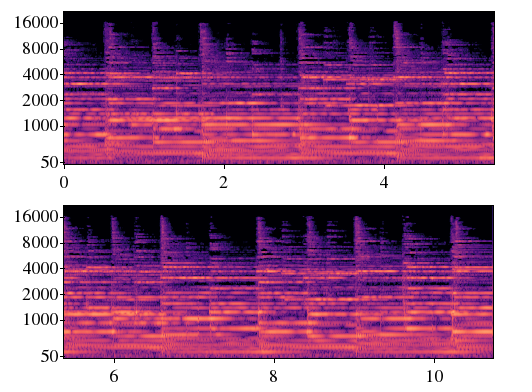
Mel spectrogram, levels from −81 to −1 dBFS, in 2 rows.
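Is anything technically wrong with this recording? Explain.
Yes. Damaged data in a compressed stream shows up at 1.10, 3.91, 7.05 and 9.97 s. At each point a stretch of the encoded stream is corrupt, so the decoder misreads or rejects those frames, loses its place and hunts for the next valid frame header before playback resumes. Each event is heard as a brief chirp or blip in the sound, lasting under 20 ms, and the four are spread roughly evenly across the clip.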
